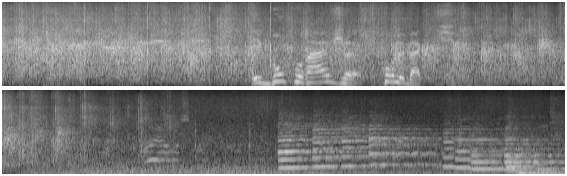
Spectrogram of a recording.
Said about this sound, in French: Et si je pouvais, je vous applaudirais. Applaudissez-vous quand même.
